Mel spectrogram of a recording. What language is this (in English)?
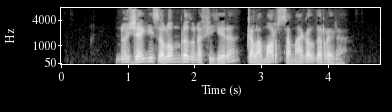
Catalan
